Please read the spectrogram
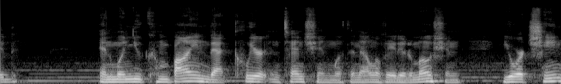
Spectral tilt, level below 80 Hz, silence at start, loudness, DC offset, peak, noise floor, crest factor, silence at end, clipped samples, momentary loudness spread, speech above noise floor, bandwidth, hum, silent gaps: -7 dB/octave; -52 dBFS; 0 s; -19 LUFS; under 0.1%; -2 dBFS; -39 dBFS; 18 dB; 0 s; under 0.1%; 13 LU; 21 dB; 15 kHz; none; none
